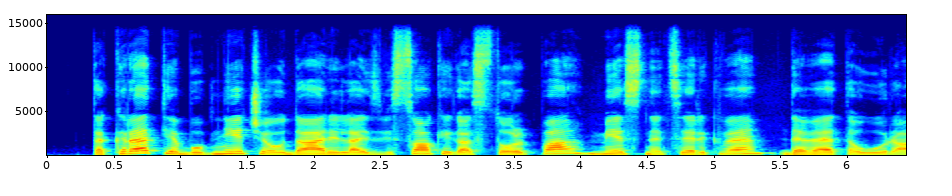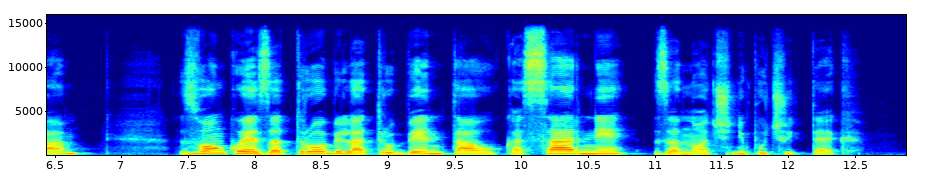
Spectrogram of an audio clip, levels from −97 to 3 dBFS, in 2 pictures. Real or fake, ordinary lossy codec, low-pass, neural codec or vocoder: real; none; 14.4 kHz; none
